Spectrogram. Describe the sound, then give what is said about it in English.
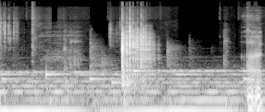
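Dice clatter sharply as they come out of an eyeball-shaped dice bag, then rattle in a quick burst of tapering clicks as they roll, followed by a shorter rattle near the end, all over a steady low electrical hum. “Sorry, I was talking to my dice bag.”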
